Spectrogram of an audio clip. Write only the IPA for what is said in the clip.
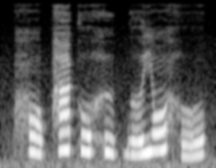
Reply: hɔː˧˩p̚ha˧˥ko˧ hɯː˧˩k̚bɤː˩˧jɔː˧˥ ho˩˧

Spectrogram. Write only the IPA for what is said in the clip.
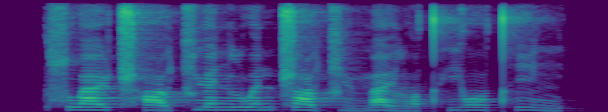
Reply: swa˥ɪ̯ʈ͡ʂʰɑ˧˥ʊ̯ t͡ɕɥɛ˥nlwə˥nʈ͡ʂɑ˥˩ʊ̯ t͡ɕy˨˩ma˥˩ɪ̯lwɔ˩ t̪ʰjo˥ʊ̯ t̪ʰi˥˩n

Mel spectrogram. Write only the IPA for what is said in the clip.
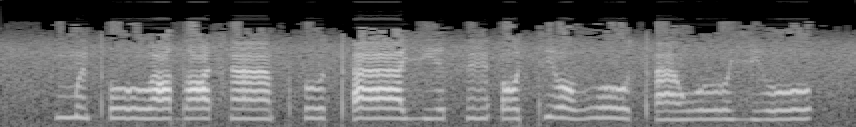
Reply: mə̃tʼoːdˤʊːsãː pʰʊtʼaː zʲeθẽʔɔtʲɔ votʼã wʊːzʲo

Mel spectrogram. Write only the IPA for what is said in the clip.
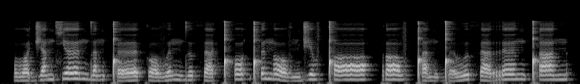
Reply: βɒ˨d͡ʒa˧nɕɜː˦ nda˦nǃɜː˨˦ kɔ˨və˦ ndʊ˧ θa˨ǃʰɔ˦ǃʼə˦nɔː˨v nd͡ʒə˦vǃɒː˦ | ɾɒː˧vǃa˨nɡ͡ǃɜ˨ βʊ˦θa˨rɜː˦nǃʼa˦n

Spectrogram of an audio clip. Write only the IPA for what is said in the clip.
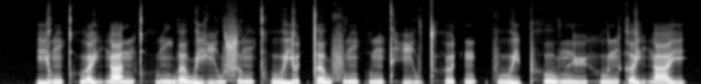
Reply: jʊ˥ŋkʷʰaː˨˩j ŋaː˨nkʷʰɪ˨˧ŋwɐ˨˥w jiː˨wsʊ˨ŋ kʰuː˥jɵ˨t̚ t̪ɐ˧wfʊ˨˧ŋ kʷɪ˨˥ŋt̪ʰiː˨˩w t̪ʰɵ˨˥t̚mʊ˨k̚fuː˧j pʰo˧w n̪yː˨ huː˧nkɐ˨˥jŋaː˨˧j

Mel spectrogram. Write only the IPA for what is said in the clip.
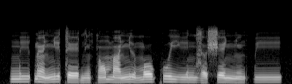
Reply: miː˦ɓɛ̃˦˨ɲi˦ teː˨dĩ˨tɔ̃˨˦ mã˧ɲɨ˦˨moː˦ kʷi˦jiː˧nzə˨ʃe˧ ɲĩ˨k͡piː˦

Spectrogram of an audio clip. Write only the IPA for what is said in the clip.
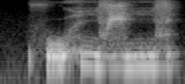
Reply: θṵ˧hi˦˨z ʒiː˧z

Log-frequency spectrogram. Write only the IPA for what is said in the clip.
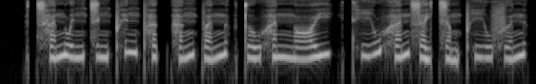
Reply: t͡sʰɐ˨˥nwɪ˨˧ŋt͡sɪ˧ŋ pʰɪ˥ŋpʰɐ˨˥k̚hɐ˨˥ŋpɐ˨˥n | t̪o˨whɐ˧nn̪ɔː˨˥j | t̪ʰiː˨˥whɐ˨˥nsɐ˨˩j t͡sɐ˨˩m pʰiː˨wfɵ˨˥n

